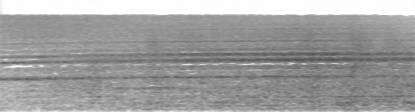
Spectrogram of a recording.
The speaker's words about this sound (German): Er passt auf, dass seine Truppe den Zeitplan einhält und nichts passiert, denn am Nachbargleis fahren während der Bauarbeiten die Züge weiter.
